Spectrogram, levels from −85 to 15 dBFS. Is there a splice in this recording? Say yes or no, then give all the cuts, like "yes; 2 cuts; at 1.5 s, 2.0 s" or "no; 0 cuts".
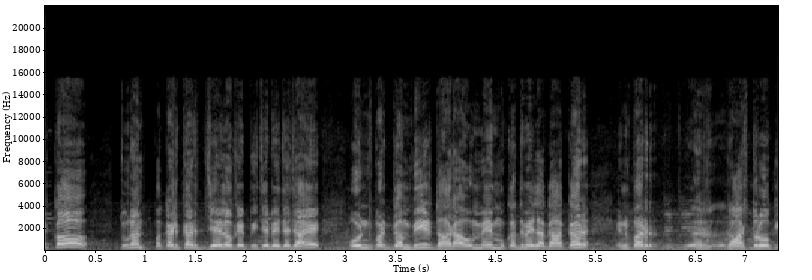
no; 0 cuts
